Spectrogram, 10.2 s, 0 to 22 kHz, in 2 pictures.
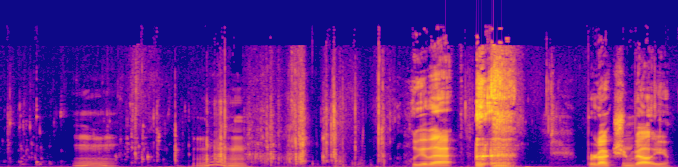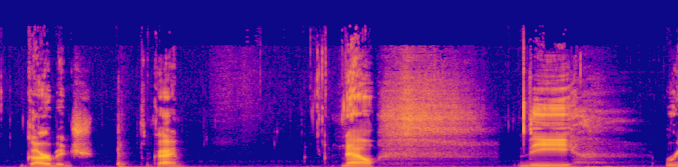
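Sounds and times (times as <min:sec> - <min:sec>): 
person drinking water with gulping swallows: 0:00.0 - 0:02.1
low steady hum: 0:00.0 - 0:10.1
speech: 0:00.6 - 0:02.2, 0:03.1 - 0:06.6, 0:07.6 - 0:08.3, 0:09.0 - 0:10.1.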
